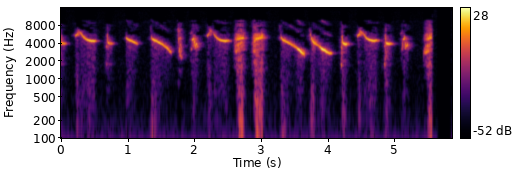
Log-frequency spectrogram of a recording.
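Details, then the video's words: Caboclinho song: a fast run of clear, high whistled notes, many sliding downward, others short and sharp, delivered in a steady string with brief gaps. "Canto do Caboclinho"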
